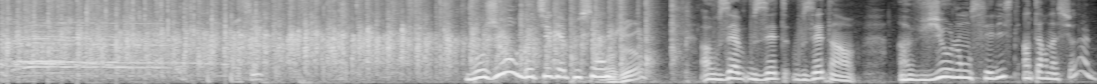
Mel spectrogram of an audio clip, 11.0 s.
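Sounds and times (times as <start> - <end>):
audience applause: 0.0 - 6.6
speech: 2.5 - 3.1, 4.6 - 10.9.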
